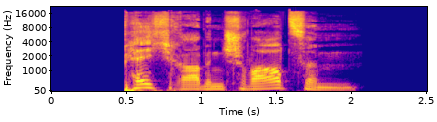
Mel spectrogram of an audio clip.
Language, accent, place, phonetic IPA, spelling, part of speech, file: German, Germany, Berlin, [ˈpɛçʁaːbn̩ˌʃvaʁt͡sm̩], pechrabenschwarzem, adjective, De-pechrabenschwarzem.ogg
- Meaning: strong dative masculine/neuter singular of pechrabenschwarz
